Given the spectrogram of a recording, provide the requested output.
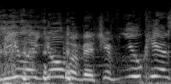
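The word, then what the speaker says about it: Milla Jovovich: the commentary where Michelle Rodriguez kept calling her Mila Jovovich and she'd get so mad. It's Mila Yovich. If you can't say it right, no one will be able to say it right. Mila Yovich.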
